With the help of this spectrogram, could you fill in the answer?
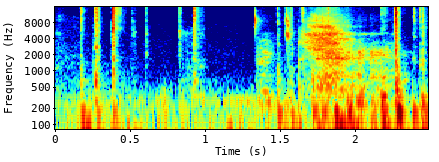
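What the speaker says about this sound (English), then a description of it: "I see you typing away over there." Keys tapped on a computer keyboard as someone types into a chat during an online round-table call, sparse scattered clicks then a brief rustling swell, faint and close with no one speaking.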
